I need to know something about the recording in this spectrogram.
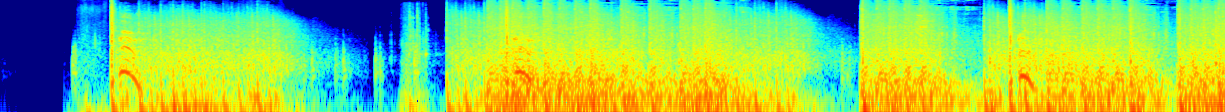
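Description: A mounted machine gun fires rapid, loud bursts.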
